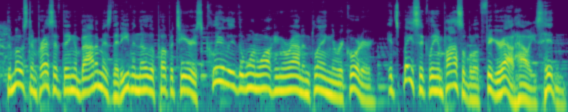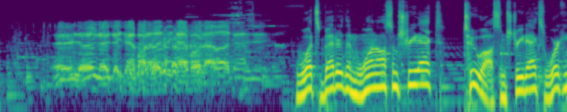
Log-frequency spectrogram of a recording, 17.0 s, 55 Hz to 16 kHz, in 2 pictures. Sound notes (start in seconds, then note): 9.1 gravelly grunts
